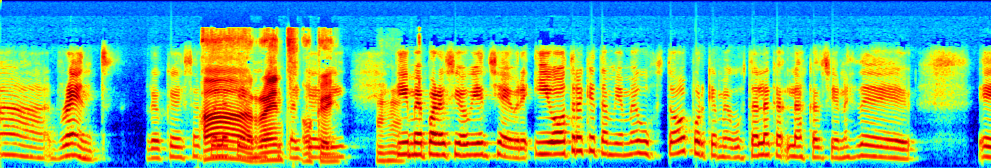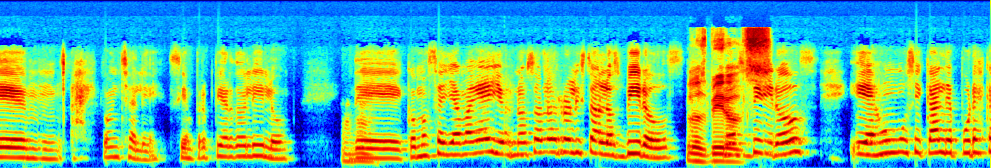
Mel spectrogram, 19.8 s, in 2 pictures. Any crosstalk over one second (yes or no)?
yes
